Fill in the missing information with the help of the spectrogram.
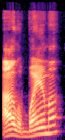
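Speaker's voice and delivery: put-on loud, clumsy Southern US accent. Australian having another go at Alabama talk, loud Southern accent. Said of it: "I'm probably making it sound bad".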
